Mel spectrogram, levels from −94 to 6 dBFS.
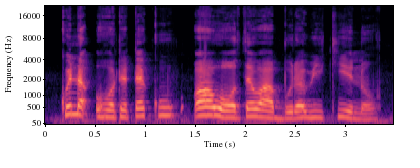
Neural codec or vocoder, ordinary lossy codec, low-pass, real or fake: vocoder, 44.1 kHz, 128 mel bands every 512 samples, BigVGAN v2; none; none; fake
